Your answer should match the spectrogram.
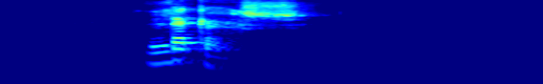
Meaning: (adjective) partitive of lekker; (noun) 1. sweets, treats 2. plural of lekker
- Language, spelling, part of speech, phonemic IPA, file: Dutch, lekkers, adjective / noun, /ˈlɛkərs/, Nl-lekkers.ogg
